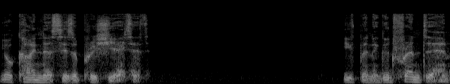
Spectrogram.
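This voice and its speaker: Using a put-on character voice, a man of medium pitch speaks in a calm tone at a moderate pace. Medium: video game. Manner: calm, earnest, soft-spoken.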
